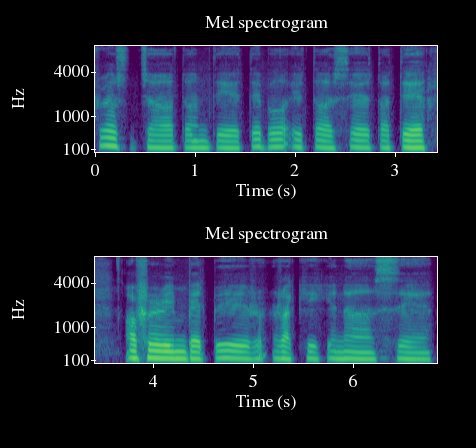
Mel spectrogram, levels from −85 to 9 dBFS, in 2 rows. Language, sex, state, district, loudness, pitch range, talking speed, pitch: Nagamese, female, Nagaland, Kohima, -20 LUFS, 140-150 Hz, 130 wpm, 140 Hz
